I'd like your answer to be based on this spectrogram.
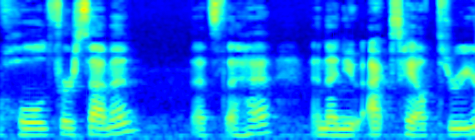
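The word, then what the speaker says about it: Yod he (ה): So that's the first he. Is that how you say it? – Yod. Yod he. he.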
